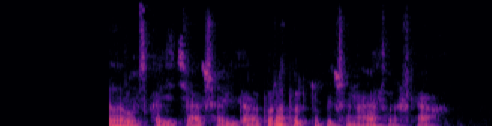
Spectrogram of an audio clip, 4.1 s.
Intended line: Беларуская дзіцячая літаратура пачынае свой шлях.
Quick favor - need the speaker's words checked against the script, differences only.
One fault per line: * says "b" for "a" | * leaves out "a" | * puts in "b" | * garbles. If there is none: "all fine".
* puts in "толькі"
